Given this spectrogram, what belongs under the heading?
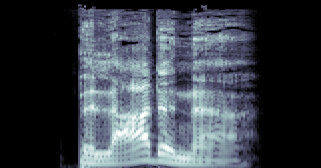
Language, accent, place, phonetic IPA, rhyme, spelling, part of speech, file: German, Germany, Berlin, [bəˈlaːdənɐ], -aːdənɐ, beladener, adjective, De-beladener.ogg
- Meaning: inflection of beladen: 1. strong/mixed nominative masculine singular 2. strong genitive/dative feminine singular 3. strong genitive plural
